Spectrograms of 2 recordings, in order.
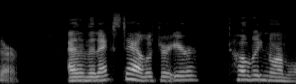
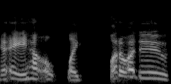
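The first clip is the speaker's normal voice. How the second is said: mock panicked plea; 6 semitones higher than usual. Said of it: "I'm like".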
